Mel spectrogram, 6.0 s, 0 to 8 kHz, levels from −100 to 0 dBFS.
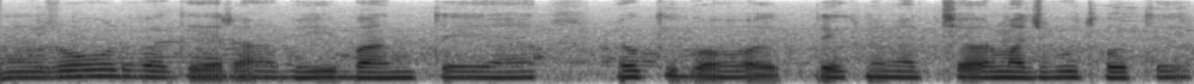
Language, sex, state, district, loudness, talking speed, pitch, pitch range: Hindi, male, Bihar, Kaimur, -17 LUFS, 140 wpm, 165 Hz, 160-170 Hz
